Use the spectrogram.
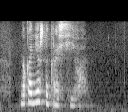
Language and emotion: Russian, positive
